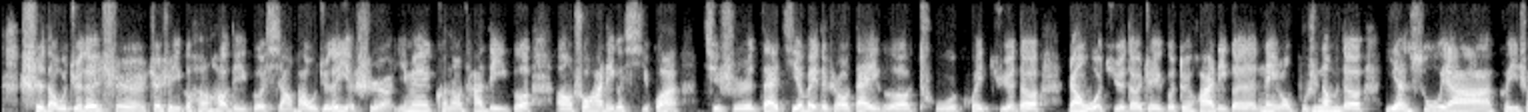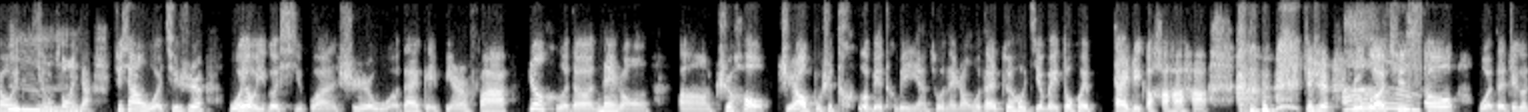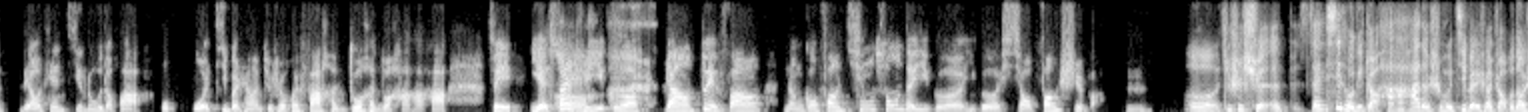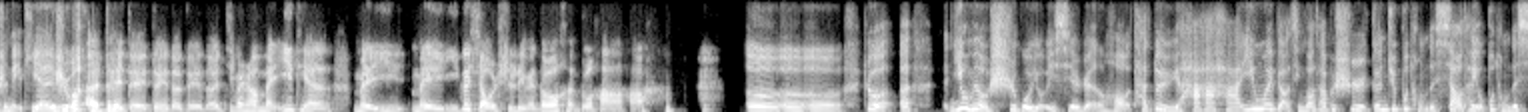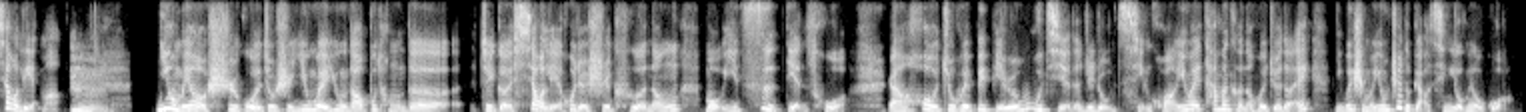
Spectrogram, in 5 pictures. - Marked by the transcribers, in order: laugh; other background noise; laugh; laughing while speaking: "是吗？"; laughing while speaking: "对，对"; laugh
- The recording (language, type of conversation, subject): Chinese, podcast, 你觉得表情包改变了沟通吗？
